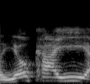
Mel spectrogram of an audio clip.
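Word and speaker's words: 妖怪: Yokai, I believe is how you say it's Yokai. And would that be pronounced Yokai or what Yokai?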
